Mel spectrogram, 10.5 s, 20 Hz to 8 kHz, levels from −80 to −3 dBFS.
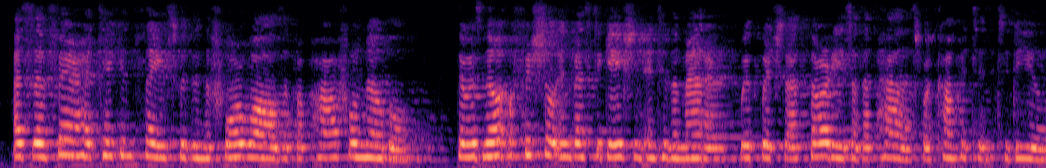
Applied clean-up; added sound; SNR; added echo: none; none; none; reverberation time 1.2 s.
